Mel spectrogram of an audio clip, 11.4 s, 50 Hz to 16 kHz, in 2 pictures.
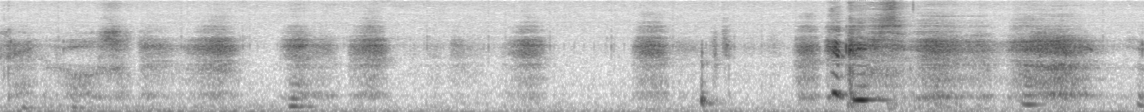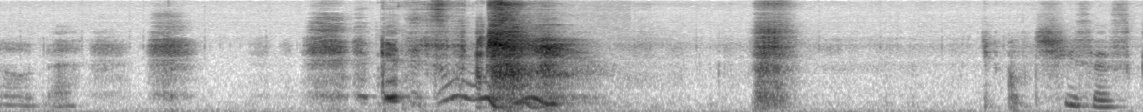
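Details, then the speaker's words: Sneeze from a 21-year-old triggered by a Q-tip in the nose, described as more intense this time: soft breaths and quiet voice sounds build to one forceful sneeze, followed by another sharp burst. "wow this is intense I'm I'm using a q-tip this time and it seems to be more intensive"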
